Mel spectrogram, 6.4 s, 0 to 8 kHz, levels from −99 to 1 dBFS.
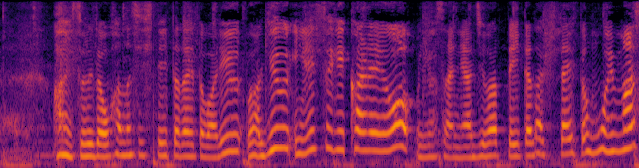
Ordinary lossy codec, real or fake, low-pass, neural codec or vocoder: none; fake; none; codec, 16 kHz, 4 kbps, FreqCodec, larger model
